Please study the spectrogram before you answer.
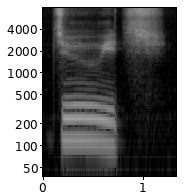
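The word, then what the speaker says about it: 十一: So you can just write the character for 10 and the character for 1, and that becomes 11, which is pronounced Juich.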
